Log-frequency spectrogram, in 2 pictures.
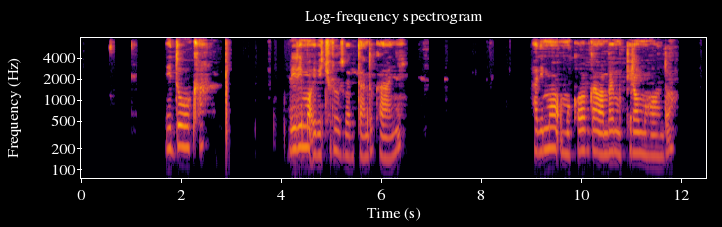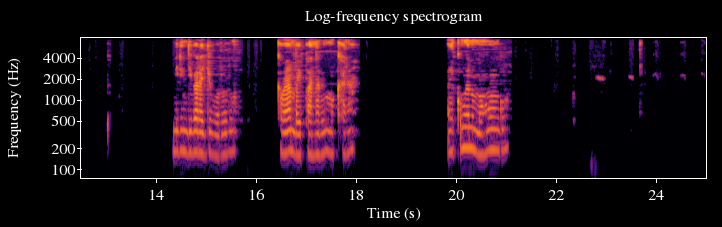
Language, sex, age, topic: Kinyarwanda, female, 25-35, finance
